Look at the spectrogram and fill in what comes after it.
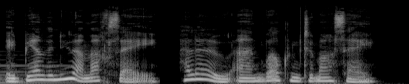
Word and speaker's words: Marseille: It's no coincidence, you know, that Marseille rhymes with soleil,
